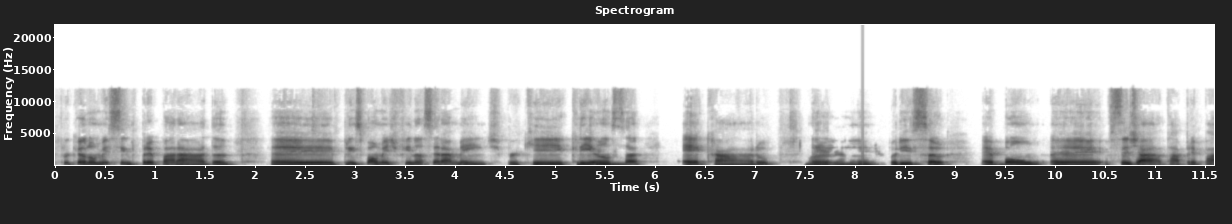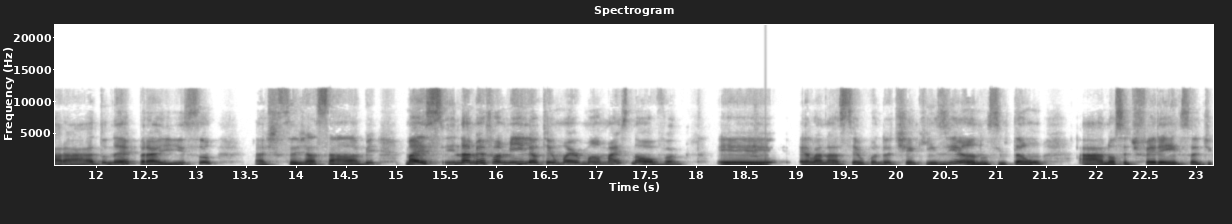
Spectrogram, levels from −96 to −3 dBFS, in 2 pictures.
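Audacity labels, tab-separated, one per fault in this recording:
8.070000	8.080000	dropout 13 ms
18.690000	18.700000	dropout 6.1 ms

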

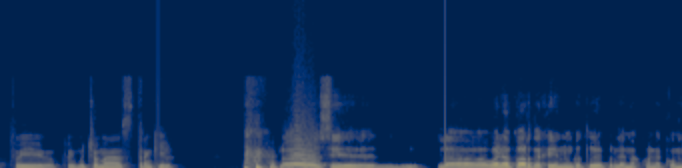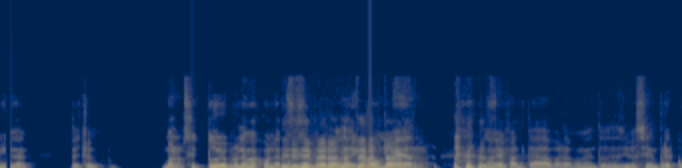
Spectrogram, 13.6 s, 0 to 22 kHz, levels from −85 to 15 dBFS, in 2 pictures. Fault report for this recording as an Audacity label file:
1.580000	1.580000	pop -13 dBFS
2.740000	3.200000	clipped -23.5 dBFS
4.450000	4.450000	pop -17 dBFS
6.880000	6.920000	dropout 44 ms
8.740000	8.740000	pop -17 dBFS
10.520000	10.520000	pop -7 dBFS

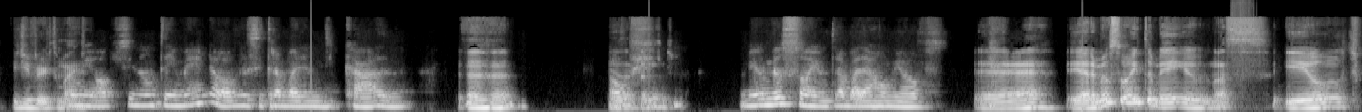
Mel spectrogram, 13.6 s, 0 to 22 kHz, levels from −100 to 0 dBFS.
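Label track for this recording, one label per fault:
3.110000	3.110000	pop -13 dBFS
6.490000	6.490000	pop -15 dBFS
10.820000	10.820000	dropout 4.1 ms
12.300000	12.570000	clipped -23 dBFS

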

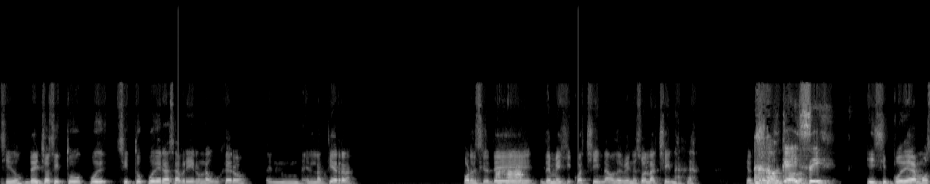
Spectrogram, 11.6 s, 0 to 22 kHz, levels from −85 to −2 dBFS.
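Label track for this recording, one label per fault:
2.220000	2.220000	pop -19 dBFS
7.220000	7.220000	pop -22 dBFS

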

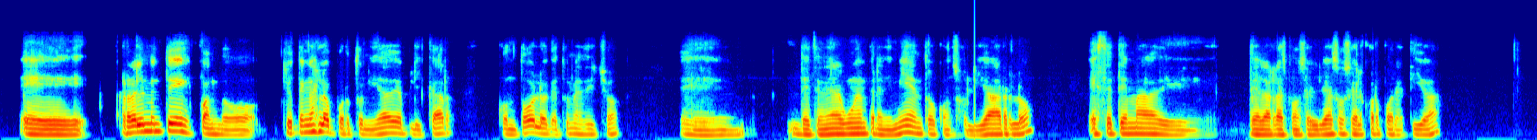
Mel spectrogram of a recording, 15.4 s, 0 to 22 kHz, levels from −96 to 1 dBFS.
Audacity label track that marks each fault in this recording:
9.740000	9.740000	pop -9 dBFS

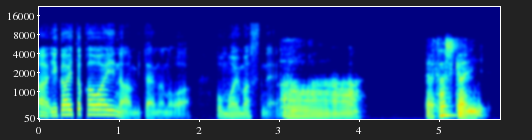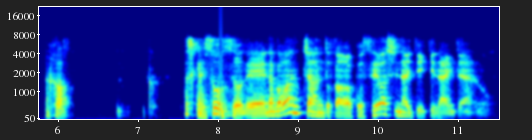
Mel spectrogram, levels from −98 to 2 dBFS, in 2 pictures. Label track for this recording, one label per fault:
8.030000	8.050000	dropout 23 ms

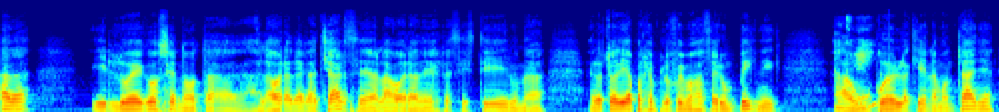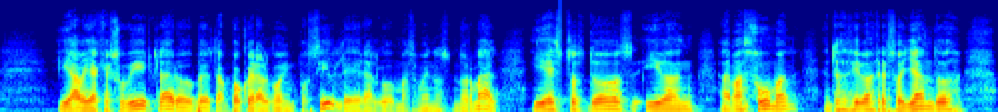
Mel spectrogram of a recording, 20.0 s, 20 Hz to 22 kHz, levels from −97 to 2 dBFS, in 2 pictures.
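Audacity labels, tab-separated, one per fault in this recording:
15.570000	15.570000	pop -11 dBFS

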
